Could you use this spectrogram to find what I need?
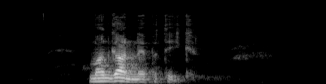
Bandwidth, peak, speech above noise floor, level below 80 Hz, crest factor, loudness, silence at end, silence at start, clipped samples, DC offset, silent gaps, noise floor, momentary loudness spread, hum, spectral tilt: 11.5 kHz; -2 dBFS; 61 dB; -66 dBFS; 22 dB; -18 LUFS; 1.35 s; 0.9 s; under 0.1%; under 0.1%; none; -80 dBFS; 21 LU; none; -7.5 dB/octave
